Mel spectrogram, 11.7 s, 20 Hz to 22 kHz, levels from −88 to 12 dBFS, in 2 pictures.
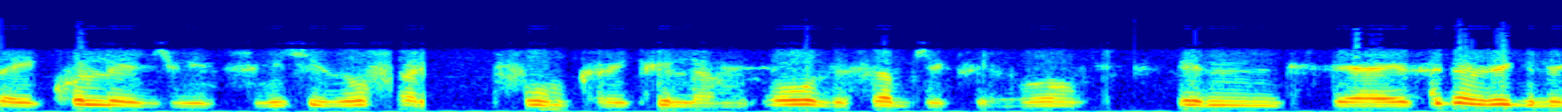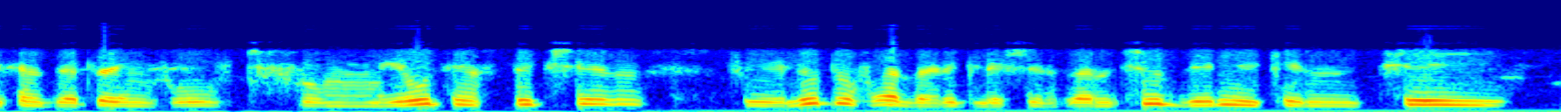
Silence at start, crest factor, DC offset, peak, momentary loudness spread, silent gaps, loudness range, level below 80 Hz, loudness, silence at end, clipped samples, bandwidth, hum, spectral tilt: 0 s; 16 dB; under 0.1%; -2 dBFS; 12 LU; none; 2 LU; -52 dBFS; -18 LUFS; 0 s; under 0.1%; 5.2 kHz; none; -7 dB/octave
